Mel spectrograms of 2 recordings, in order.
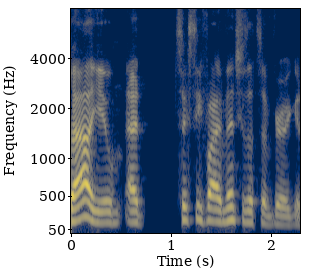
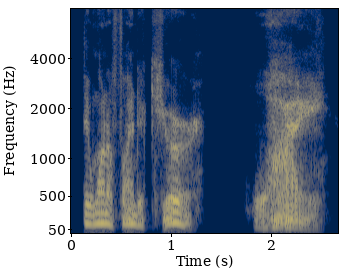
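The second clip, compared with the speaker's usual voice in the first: low, menacing big-guy voice, dropping deeper; movie villain; 6 semitones lower, 5 dB quieter, slower than usual. Acted. Quoting the Cyborg villain for viewers, deep villain voice. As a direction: sink down low on the last word. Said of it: "the villain, he's like".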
